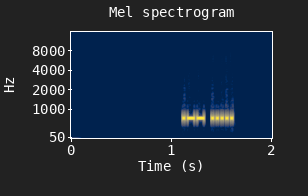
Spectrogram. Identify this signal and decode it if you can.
Morse code, heard as a keyed tone, about 52 wpm, 700 Hz. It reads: W5
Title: USA Call Sign Prefixes - Repeated 2x - 50wpm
